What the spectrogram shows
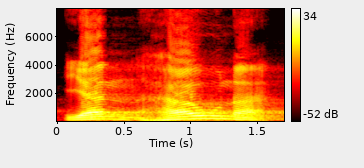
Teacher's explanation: dengan huruf H salah satu dari huruf yang enam huruf halqi maka cara membacanya juga jelas tidak mendengung dan pendek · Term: izhar halqi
